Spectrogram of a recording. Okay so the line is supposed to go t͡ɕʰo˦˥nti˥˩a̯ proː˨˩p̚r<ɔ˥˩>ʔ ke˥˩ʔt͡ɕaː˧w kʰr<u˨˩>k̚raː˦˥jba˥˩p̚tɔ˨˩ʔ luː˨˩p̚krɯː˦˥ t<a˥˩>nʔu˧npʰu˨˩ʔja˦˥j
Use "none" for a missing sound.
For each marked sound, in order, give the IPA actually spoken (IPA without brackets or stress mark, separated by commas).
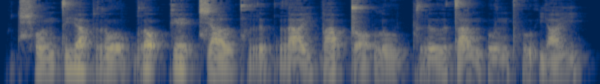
ɔ˥˩, ɯ˨˩, a˦˥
